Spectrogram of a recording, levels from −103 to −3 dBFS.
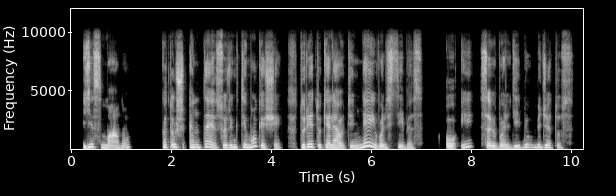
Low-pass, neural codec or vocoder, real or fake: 9.9 kHz; none; real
